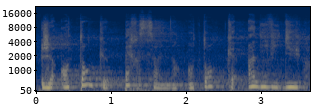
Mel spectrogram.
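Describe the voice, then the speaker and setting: A woman who grew up in France, a journalist, putting a formal, deliberate question from the floor. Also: medium pitch, very animated, warm tone, slight background noise. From born in Benin, grew up in France. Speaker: freelance culture journalist asking an audience question. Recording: very echoey large hall.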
